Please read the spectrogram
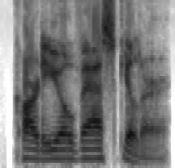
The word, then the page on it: cardiovascular: American English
